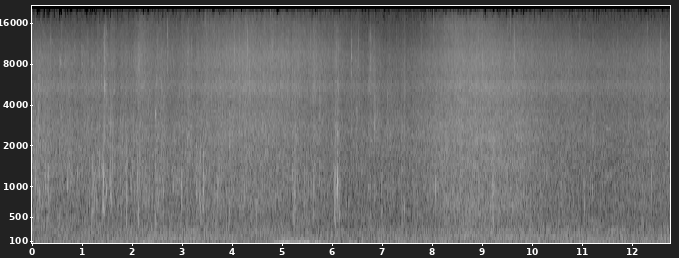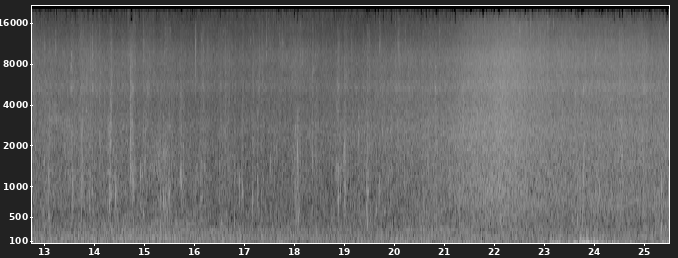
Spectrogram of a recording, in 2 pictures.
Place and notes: woudsend: midstrjitte - the city, the country & me: wooded area at the ship canal
stormy day (force 7-8), trees swaying in the wind, water laps against the bank
city, the country & me: june 13, 2013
